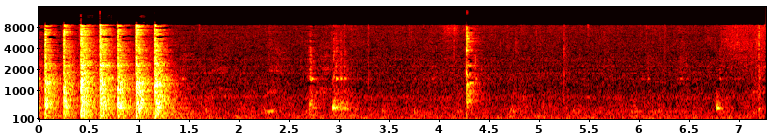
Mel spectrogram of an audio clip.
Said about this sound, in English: So gently take each piece of tempeh, and you're going to want to tap it, shake off any excess flour. And it's sizzling around the edges, that's just what we want.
